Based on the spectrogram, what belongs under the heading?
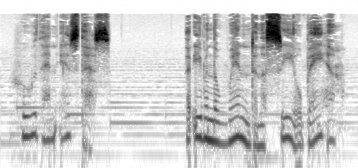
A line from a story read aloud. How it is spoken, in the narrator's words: a disciple whisper to another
